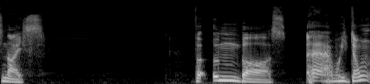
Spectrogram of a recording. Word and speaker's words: Umber: gonna kill them all umbar is the correct way to say oh okay thank you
